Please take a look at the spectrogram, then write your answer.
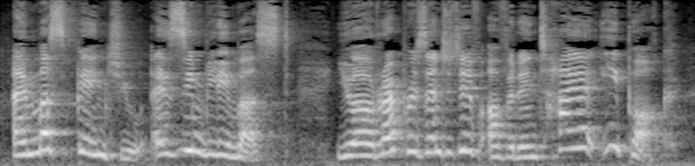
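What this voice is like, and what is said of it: Attempted German accent sounding French. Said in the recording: “I'm going to do a little German accent, but it's probably going to end up French. No, it's going to come out straight French. I tried to even think German and I couldn't do it. ... it's just going to be straight French.”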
